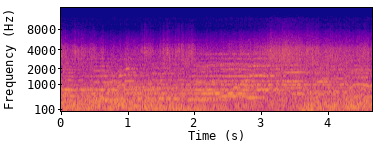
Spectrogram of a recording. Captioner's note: flames crackle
